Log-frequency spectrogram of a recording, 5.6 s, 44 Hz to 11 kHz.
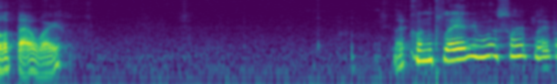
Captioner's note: pauses for 3 seconds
